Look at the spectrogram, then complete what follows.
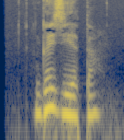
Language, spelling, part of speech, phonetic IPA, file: Russian, газета, noun, [ɡɐˈzʲetə], Ru-газета.ogg
- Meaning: newspaper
